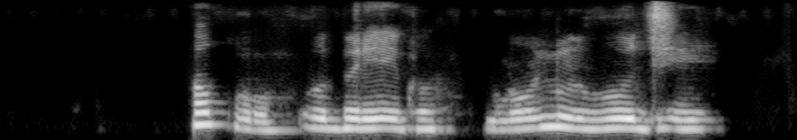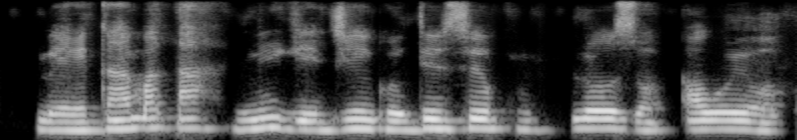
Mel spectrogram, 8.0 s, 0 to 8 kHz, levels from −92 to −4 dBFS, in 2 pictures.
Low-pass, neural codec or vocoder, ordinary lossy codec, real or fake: none; codec, 16 kHz, 2 kbps, X-Codec, HuBERT features, trained on general audio; none; fake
